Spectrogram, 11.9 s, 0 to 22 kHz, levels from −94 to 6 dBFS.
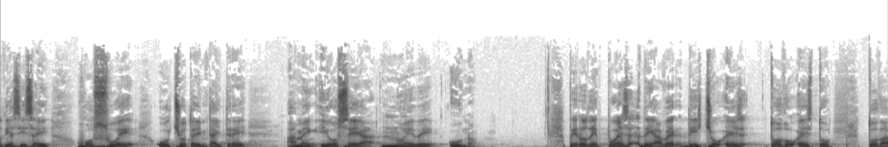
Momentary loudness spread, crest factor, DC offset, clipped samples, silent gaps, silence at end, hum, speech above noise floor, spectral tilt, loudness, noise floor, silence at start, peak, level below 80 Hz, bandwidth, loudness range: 11 LU; 14 dB; under 0.1%; under 0.1%; none; 0 s; none; 37 dB; -5 dB/octave; -19 LUFS; -56 dBFS; 0 s; -6 dBFS; -42 dBFS; 15.5 kHz; 2 LU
